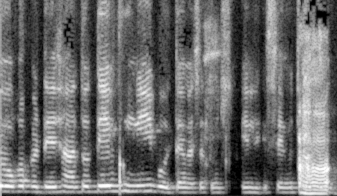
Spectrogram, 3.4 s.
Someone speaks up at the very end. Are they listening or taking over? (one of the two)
taking over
